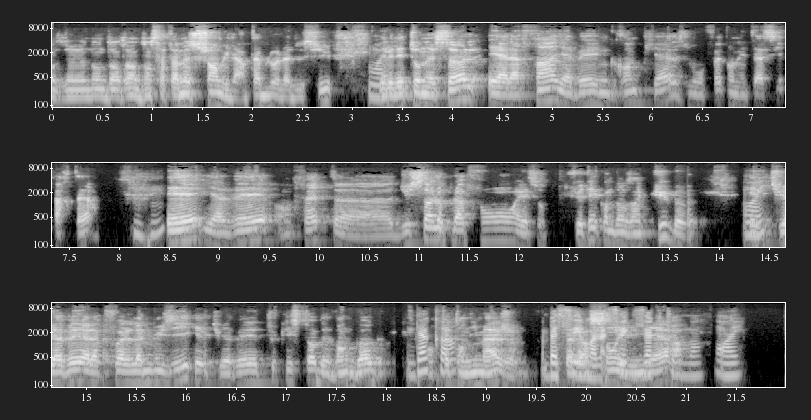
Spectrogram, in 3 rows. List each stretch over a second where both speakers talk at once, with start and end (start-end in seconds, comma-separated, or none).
19.7-21.0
